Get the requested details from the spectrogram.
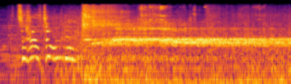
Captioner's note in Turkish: Bağırıyor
